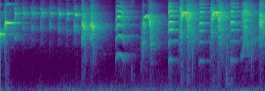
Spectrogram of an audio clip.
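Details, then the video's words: Long-tailed shrike song played as a lure to get reluctant birds singing: rapid high chattering notes, then harsh harmonic bursts and varied clipped phrases, delivered in quick succession. "SUARA PANCINGAN BURUNG CENDET"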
